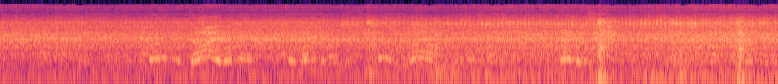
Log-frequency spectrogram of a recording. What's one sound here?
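A loader blade scrapes through wet dirt.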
